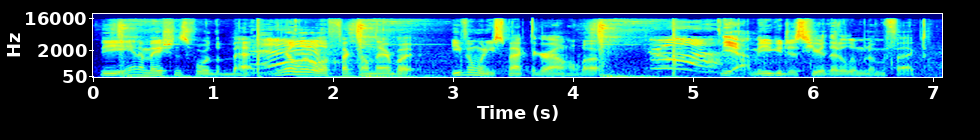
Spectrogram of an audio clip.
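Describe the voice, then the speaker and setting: Young male gaming host, medium pitch, casual commentary, close mic with game sounds clearly behind. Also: animated, fast talker, very noisy. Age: young adult. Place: indoor room, at a desk. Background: video game ambience.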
